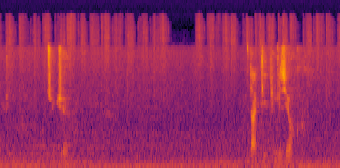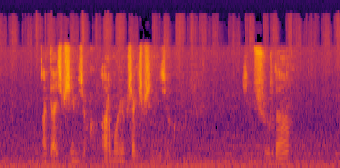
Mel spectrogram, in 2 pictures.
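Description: A young man talks casually and close to a microphone, in short bursts.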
